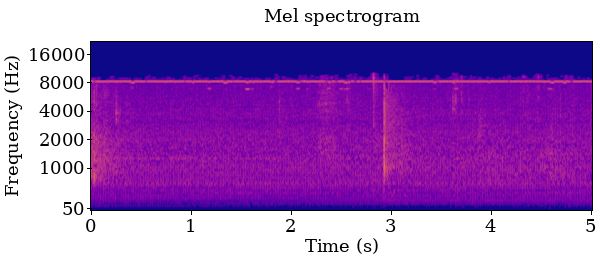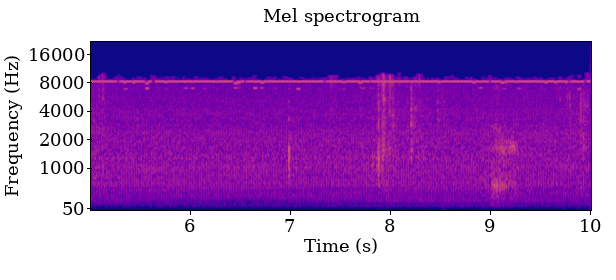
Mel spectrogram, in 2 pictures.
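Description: A few light clicks and taps of a hand tool working the wire terminals off an X-ray tube head, one at the start, one about three seconds in and a few faint ones near the end, over a faint steady hum.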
